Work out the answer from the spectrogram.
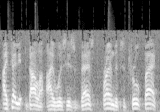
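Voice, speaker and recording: An actor playing an excitable, rough-edged American booking agent, blustering and repetitive, in a 1950s radio drama. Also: male voice, medium pitch, moderate pace, slight background noise, close to an everyday voice. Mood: defensive. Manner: blustering, repetitive, ungrammatical tough talk. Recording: dull old radio recording.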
